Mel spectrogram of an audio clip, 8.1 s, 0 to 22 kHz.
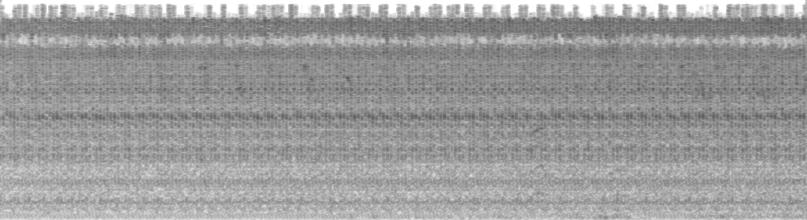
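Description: VW Passat B6 engine idling while warming up after a radiator replacement: a steady, loud, unbroken mechanical hum with a faint rhythmic tick, heard close up without voices.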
